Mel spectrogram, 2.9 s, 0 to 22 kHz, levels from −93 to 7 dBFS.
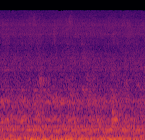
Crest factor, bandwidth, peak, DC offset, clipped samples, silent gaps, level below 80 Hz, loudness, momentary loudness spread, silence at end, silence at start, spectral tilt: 12 dB; 16 kHz; -22 dBFS; under 0.1%; under 0.1%; none; -40 dBFS; -36 LUFS; 1 LU; 0 s; 0 s; -4 dB/octave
